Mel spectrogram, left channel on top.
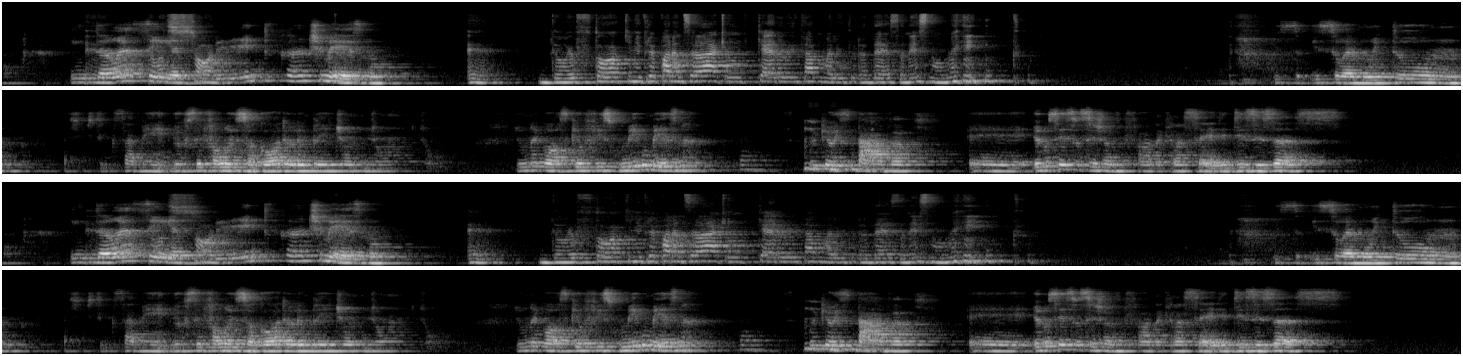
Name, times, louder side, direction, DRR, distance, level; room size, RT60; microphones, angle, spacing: voice 1, 0.7-3.9 12.7-14.6 15.2-18.6 18.8-18.9 19.7-21.5 22.0-22.2 22.7-23.6 24.3-27.9, left 1 dB, ahead, -2 dB, 0.9 m, -23 dB
voice 2, 1.5-2.2 4.6-5.0 5.4-9.9 12.3-12.8 22.6-23.2, left 2 dB, 85° left, 4 dB, 0.7 m, -29 dB
10.0 x 4.1 x 2.4 m, 1.1 s
head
